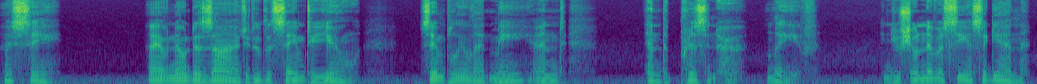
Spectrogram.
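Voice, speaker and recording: A man playing a defiant, protective vampire in an ASMR roleplay, with husky, breathy delivery and theatrical, formal phrasing. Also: medium pitch, a little slow, warm tone. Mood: cold, guarded. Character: defiant, protective young male vampire, bitter and menacing. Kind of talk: ASMR audio roleplay acting.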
